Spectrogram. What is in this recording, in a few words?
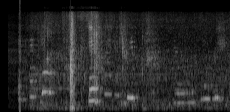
Narration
